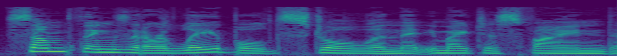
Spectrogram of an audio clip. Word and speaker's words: Stollen: The is it Stollen? Is that how you pronounce that? – What's Stollen is how you say it here. It's over in Germany, it's pronounced Stollen.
